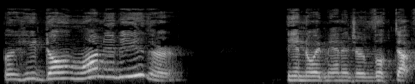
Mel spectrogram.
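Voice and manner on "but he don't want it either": much higher, slow whimpering complaint; weepy voice. Acted. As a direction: report it like you're about to cry. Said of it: "reporting in a weepy voice".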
